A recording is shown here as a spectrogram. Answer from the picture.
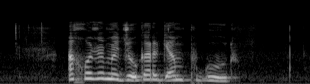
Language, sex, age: Northern Sotho, male, 22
